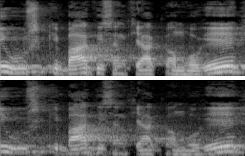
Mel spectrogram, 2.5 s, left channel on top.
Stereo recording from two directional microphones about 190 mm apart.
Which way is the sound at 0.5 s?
40° left (ahead or behind).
